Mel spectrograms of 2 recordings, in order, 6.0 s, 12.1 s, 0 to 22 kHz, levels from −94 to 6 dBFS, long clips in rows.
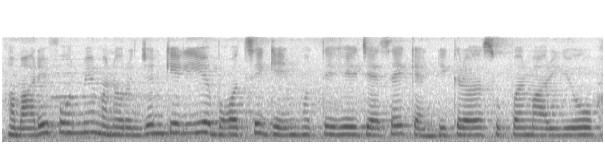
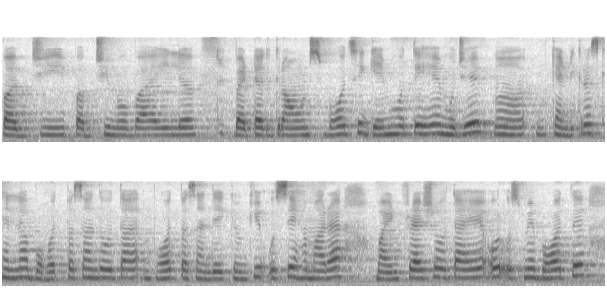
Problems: constant background noise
